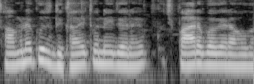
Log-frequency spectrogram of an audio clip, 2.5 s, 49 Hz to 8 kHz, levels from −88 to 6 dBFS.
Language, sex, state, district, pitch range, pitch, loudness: Hindi, male, Odisha, Malkangiri, 155-165 Hz, 160 Hz, -18 LUFS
